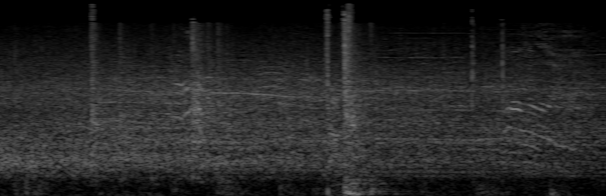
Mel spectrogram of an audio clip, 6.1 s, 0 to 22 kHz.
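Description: A wrestler slams an opponent in WWE 2K23, a single heavy thud on the mat about halfway through, heard over crowd noise and commentary.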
